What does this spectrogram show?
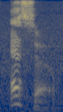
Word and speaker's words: Esso: stations are still called Esso they were called s/o in the US for the phonetic pronunciation of s and O for Standard Oil which is how Rockefeller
